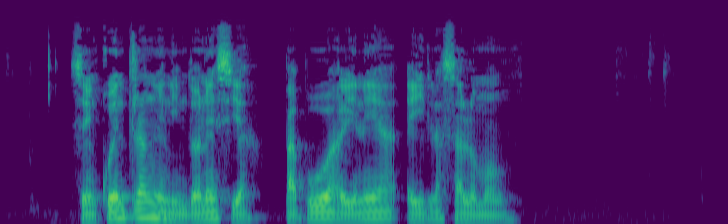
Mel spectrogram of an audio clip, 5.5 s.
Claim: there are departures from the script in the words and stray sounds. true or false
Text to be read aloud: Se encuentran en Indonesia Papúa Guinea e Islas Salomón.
false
